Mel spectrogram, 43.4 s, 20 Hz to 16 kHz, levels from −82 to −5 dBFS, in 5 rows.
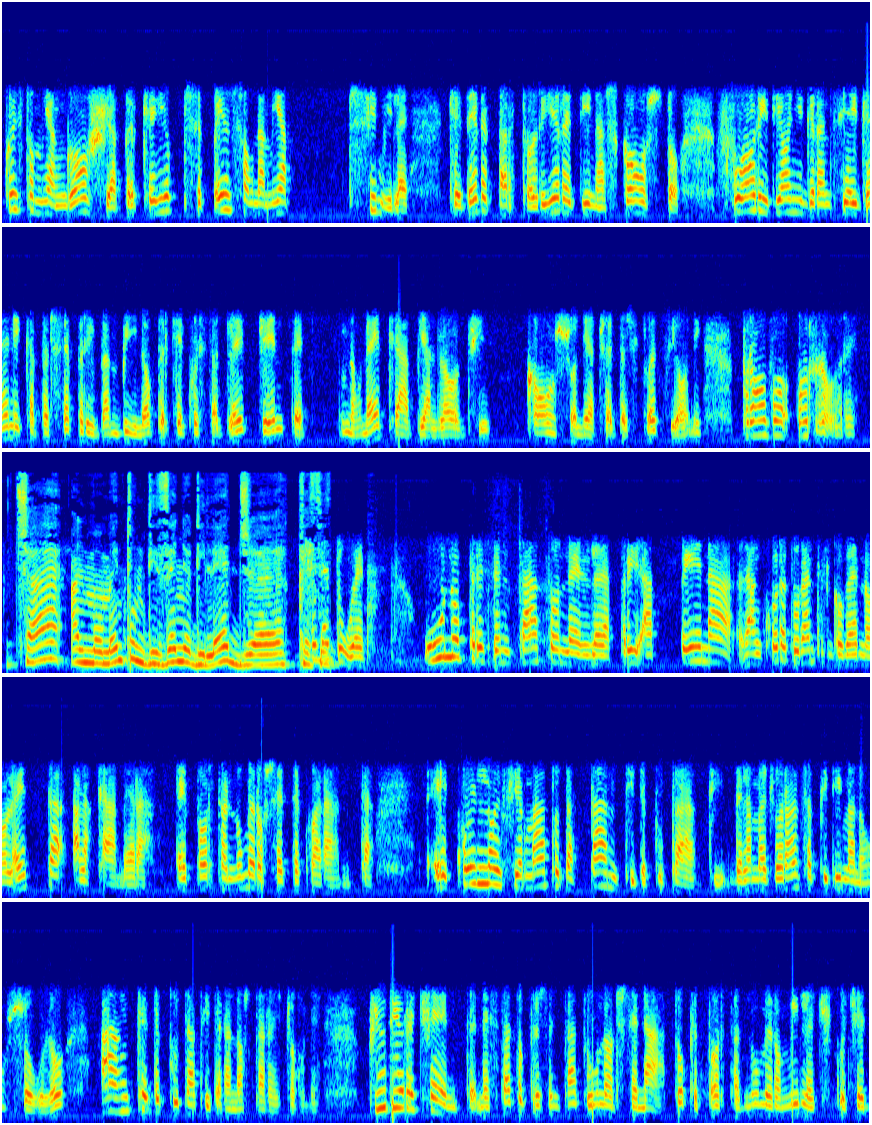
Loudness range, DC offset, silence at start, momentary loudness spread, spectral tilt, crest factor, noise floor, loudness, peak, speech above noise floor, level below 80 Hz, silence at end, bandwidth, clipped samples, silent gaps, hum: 5 LU; under 0.1%; 0.05 s; 10 LU; -4 dB/octave; 16 dB; -46 dBFS; -27 LUFS; -10 dBFS; 20 dB; -70 dBFS; 0 s; 11.5 kHz; under 0.1%; none; none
